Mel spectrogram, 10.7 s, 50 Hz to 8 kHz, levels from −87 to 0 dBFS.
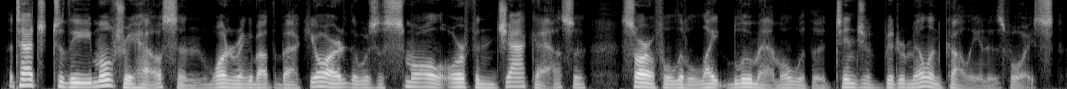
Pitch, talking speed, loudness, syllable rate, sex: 115 Hz, 180 wpm, -20 LUFS, 5.2 syllables/s, male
